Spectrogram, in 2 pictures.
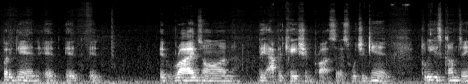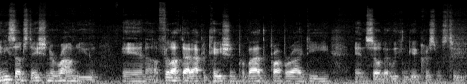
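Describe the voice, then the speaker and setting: A male police officer with a fairly low voice gives explanatory interview answers. He is halting and repeats words, a little away from the mic with faint noise behind. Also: steady tone, fairly bright tone, far from the mic.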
